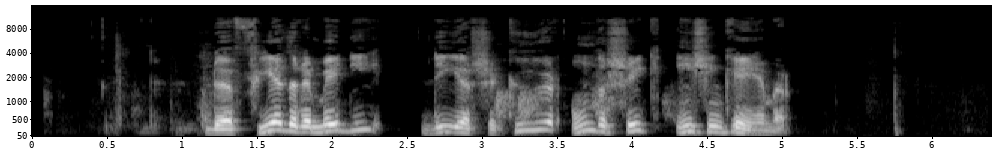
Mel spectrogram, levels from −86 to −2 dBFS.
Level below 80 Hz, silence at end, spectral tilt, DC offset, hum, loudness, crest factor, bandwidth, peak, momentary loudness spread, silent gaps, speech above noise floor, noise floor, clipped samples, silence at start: -70 dBFS; 1.35 s; -6 dB/octave; under 0.1%; none; -22 LUFS; 20 dB; 11.5 kHz; -4 dBFS; 15 LU; none; 55 dB; -76 dBFS; under 0.1%; 1.15 s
